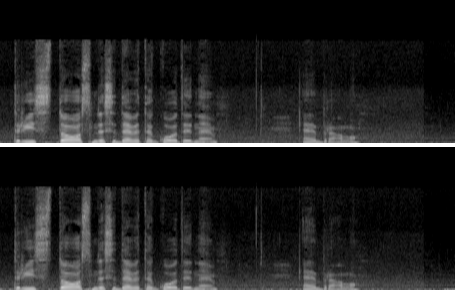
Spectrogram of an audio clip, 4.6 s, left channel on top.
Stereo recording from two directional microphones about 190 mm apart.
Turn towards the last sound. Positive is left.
turn(degrees=-5)  # may be behind; listen again after turning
